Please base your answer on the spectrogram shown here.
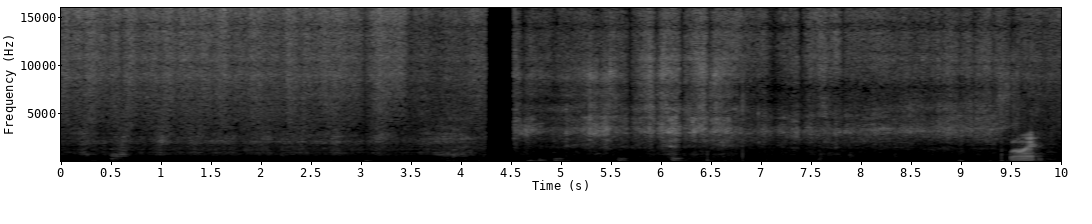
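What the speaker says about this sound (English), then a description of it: "So try rubbing that in and see how well we can see how much we can get off." Bar Keepers Friend cleaner rubbed by hand over a tarnished kitchen hob, giving a steady close scrubbing hiss that runs almost unbroken, with one brief dropout partway through and a sharper scrape near the end.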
